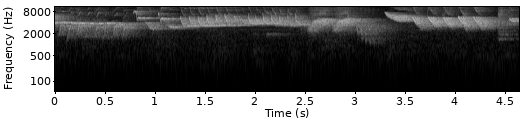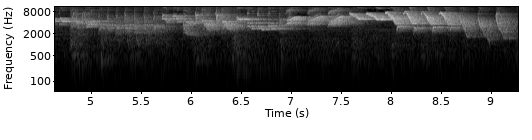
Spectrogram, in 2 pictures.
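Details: Song variant I of a European goldfinch × hooded siskin hybrid: a continuous, high-pitched, chattering warble mixing twittered phrases, short buzzy trills and quick rising and falling chirps, with a brief pause partway through.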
